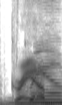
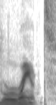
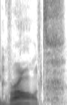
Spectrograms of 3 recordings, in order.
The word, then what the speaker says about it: Grant: Yeah, The Graham? No, it's not. yeah. It's Grant. Yeah. Grant. Or as the British say, Grant.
